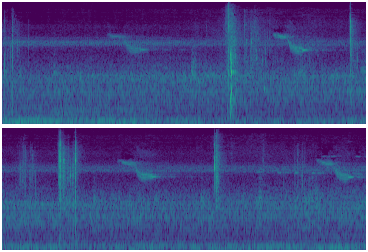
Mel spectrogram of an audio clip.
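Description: A bird repeating a short, high, down-slurred call about every three seconds over a steady faint high-pitched hum and low rumble. Scattered light clicks and one sharper tick about a third of the way in come from fishing gear being handled.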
